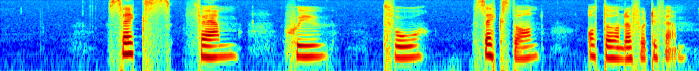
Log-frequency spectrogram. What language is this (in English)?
Swedish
